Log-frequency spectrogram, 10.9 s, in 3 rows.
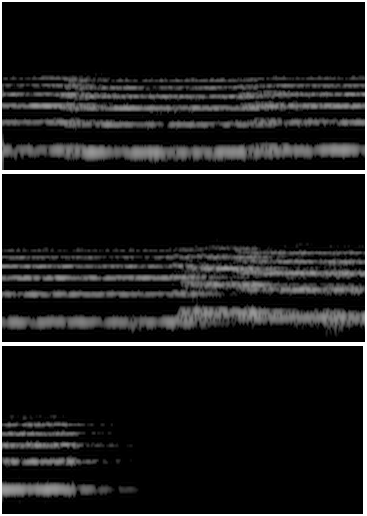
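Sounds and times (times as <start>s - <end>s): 
tenor singing: 0.0s - 8.1s.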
